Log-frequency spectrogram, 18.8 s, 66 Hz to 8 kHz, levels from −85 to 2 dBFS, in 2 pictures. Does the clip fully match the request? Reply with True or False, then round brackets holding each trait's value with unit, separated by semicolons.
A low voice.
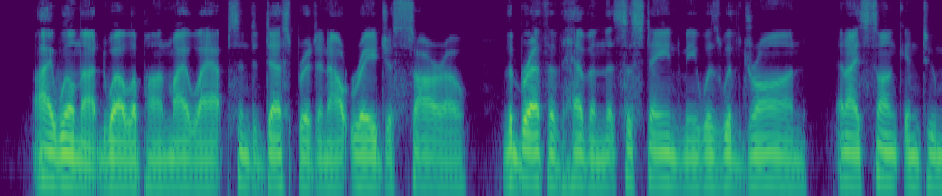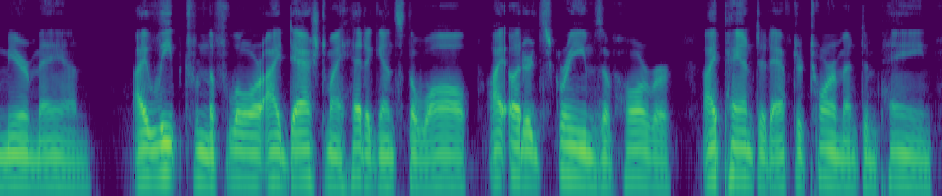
True (90 Hz)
